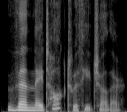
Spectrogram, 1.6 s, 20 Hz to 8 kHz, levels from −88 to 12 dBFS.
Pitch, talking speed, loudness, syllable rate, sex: 200 Hz, 225 wpm, -22 LUFS, 5.8 syllables/s, female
